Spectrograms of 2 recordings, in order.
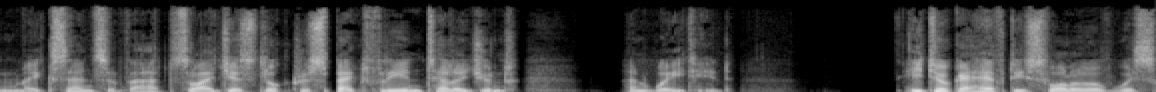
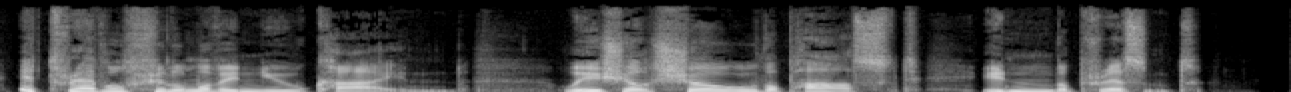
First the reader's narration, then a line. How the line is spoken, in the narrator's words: intoned solemnly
